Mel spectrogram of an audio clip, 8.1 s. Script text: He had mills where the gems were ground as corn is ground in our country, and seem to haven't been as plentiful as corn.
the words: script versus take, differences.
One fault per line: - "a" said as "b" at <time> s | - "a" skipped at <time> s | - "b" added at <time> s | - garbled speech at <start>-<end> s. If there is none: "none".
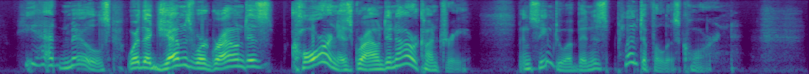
- "haven't" said as "have" at 5.7 s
